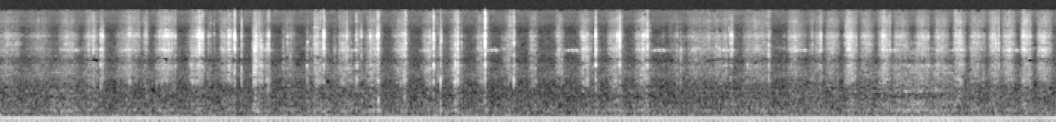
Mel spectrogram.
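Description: A white, disposable, pleated non-woven paper surgical face mask worn on the face is scratched with long nails and fingertips. Quiet, dry, papery rasps and scrapes flicker across the high range over a constant low hum that stays steady throughout.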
